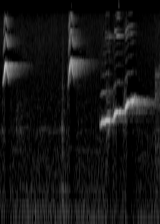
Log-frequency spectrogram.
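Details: White-rumped shama in energetic 'gacor' singing, used as a lure to stir quiet shamas into song: two sharp high whistles sliding downward, then a longer warbled phrase rising stepwise in pitch, on a quiet background.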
